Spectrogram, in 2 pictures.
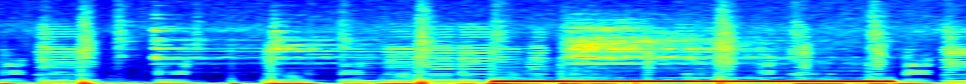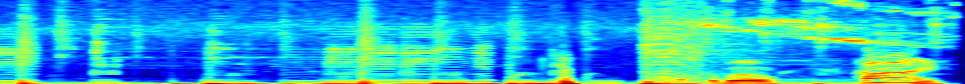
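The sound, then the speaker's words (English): Ringback tone on an outgoing phone call to a Taco Bell somewhere in the country: a single steady, mid-pitched tone lasting about two seconds, heard under busy, loud background chatter and noise. “We're going to call a Taco Bell somewhere in the country.”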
